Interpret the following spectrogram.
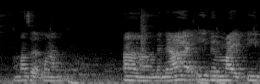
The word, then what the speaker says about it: Mazatlán: I'm country, so you might hear me pronounce it that way, but it is pronounced Mazatlán.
